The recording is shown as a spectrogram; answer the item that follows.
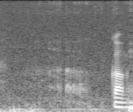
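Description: Faint low hum of room and microphone noise, then a man's voice starting near the end.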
